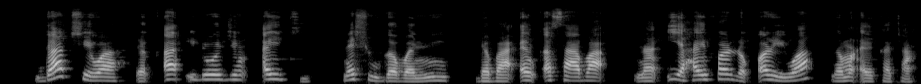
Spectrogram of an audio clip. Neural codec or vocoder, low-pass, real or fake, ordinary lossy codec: codec, 44.1 kHz, 7.8 kbps, Pupu-Codec; 14.4 kHz; fake; AAC, 96 kbps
